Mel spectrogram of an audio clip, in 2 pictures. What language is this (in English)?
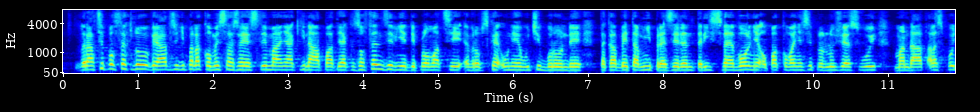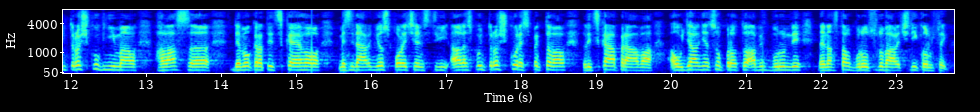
Czech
